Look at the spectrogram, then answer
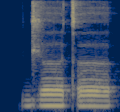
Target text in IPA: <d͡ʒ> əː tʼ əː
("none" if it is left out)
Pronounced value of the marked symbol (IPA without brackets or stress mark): d͡ʒ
